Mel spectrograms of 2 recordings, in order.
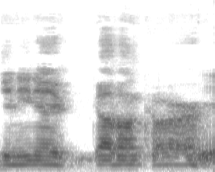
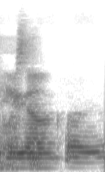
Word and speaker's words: Janina Gavankar: Janina Gavankar. Yeah. That's how you pronounce her. Janina Gavankar.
